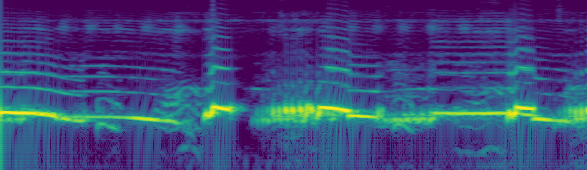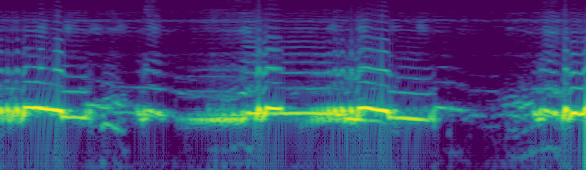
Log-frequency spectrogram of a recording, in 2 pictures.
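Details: Barbary dove, described as a lively, frequent caller, used as a lure to get other doves calling: deep rolling coos, each a throaty burst easing into a long, slowly falling note, repeated several times with brief pauses.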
